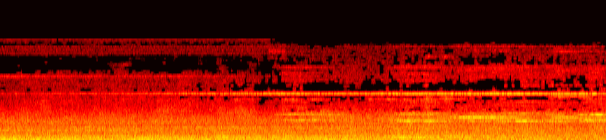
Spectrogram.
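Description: A metre-gauge electric railcar of the Train Jaune, fed from a third rail, rolls past with a steady rumble. About halfway through, a high metallic squeal rises over the rumble and holds nearly to the end.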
